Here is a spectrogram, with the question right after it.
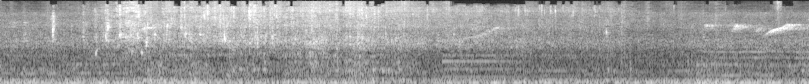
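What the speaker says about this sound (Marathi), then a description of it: "आता काढून घेऊ एका दुसऱ्या भांड्यात मी" Hot salted water, just boiled, being poured from one pot into another, a steady close trickling and splashing stream that runs continuously at low level with no talk.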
